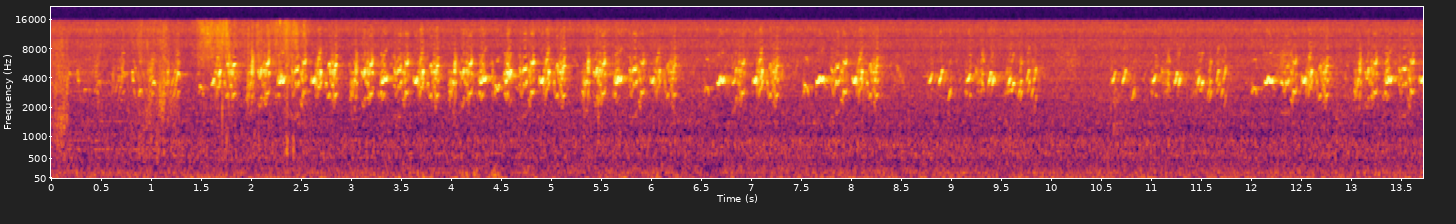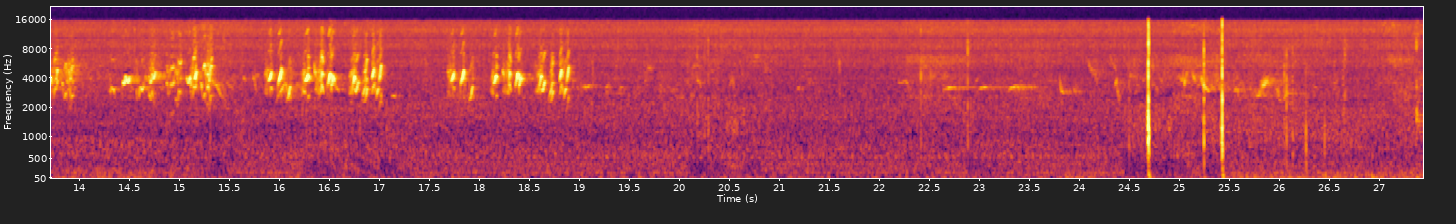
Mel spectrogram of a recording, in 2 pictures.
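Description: A songbird singing a long run of short, rapid chirping phrases, which stops about two-thirds of the way through, over a steady low background rumble. Two sharp clicks come close together near the end.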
